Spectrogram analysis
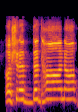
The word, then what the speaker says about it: अश्रद्दधानाः: एक बारी सुन लो अश्र धाना यहां पर जो विसर्ग का उच्चारण है यह वाले विसर्ग का उच्चारण आधा फ करेंगे क्यों क्योंकि यहां पर प आ रहा है इसलिए ठीक है धर्मस्या परं तप तप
